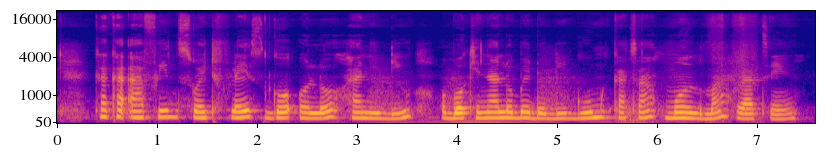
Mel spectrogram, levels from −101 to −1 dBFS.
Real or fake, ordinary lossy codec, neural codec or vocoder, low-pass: real; none; none; 19.8 kHz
